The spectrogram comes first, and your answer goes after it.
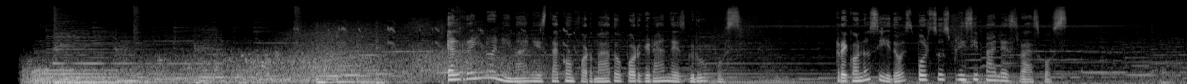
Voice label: Spanish Latin American documentaries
